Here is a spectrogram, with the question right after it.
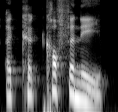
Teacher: put the stress on the co like cough it's the same sound right cough a cacophony of sounds is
